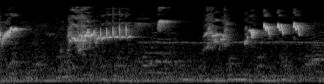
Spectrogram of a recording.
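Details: Lark song used as a model for training cage birds; high twittering phrases, a quick pulsed trill and sharp repeated chirps in bursts, with a faint low hum.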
